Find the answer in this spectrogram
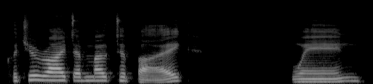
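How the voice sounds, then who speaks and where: A man teaching English to children, reading a grammar worksheet aloud slowly with long pauses, recorded on a phone over a desk. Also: on the high side, lively intonation. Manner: slow, drawn-out reading with pauses. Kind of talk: slow worksheet walkthrough for children. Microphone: phone filming a worksheet from above.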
